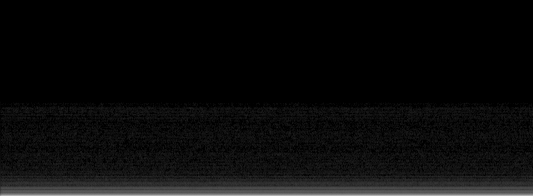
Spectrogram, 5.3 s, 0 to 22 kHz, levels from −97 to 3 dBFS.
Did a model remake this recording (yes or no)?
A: no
